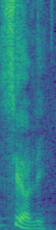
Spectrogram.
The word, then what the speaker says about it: Scioli: No sé si se dice Scioli o Chioli, no sé cómo se dice. Sí, Scioli. Pañi diría Chioli, ¿viste? Que siempre cambia.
